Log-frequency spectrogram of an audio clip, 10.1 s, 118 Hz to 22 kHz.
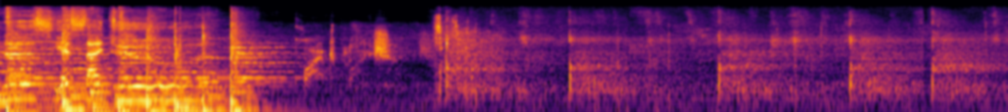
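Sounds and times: sharp knocks: 8.5s - 10.0s.

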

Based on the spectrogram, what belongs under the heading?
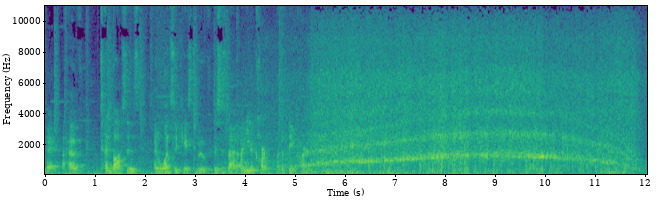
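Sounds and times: plastic boxes scraping with squeal: 5.0s - 12.0s.

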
